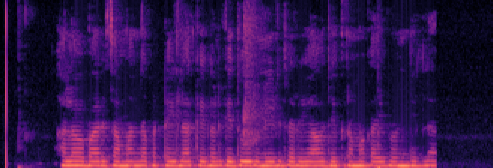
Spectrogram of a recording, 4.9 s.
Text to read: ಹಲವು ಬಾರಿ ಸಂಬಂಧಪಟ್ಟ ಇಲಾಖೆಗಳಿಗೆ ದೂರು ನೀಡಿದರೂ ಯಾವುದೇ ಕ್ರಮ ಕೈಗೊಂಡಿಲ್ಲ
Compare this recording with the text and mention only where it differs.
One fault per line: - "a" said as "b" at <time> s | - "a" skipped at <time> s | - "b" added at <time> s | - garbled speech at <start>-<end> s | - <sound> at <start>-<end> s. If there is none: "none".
none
